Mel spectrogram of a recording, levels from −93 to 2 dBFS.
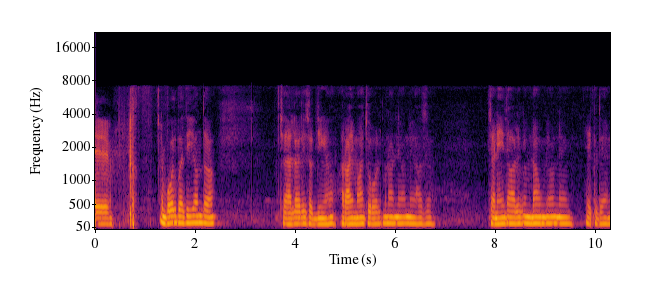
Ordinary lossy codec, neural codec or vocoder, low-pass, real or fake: AAC, 32 kbps; vocoder, 22.05 kHz, 80 mel bands, WaveNeXt; 7.2 kHz; fake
